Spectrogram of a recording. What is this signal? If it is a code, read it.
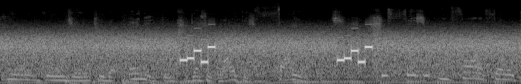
Five-tone selective call (ZVEI), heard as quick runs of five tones, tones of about 70 ms, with radio hiss. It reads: 23719 23719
